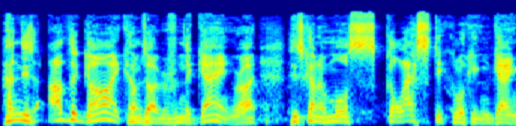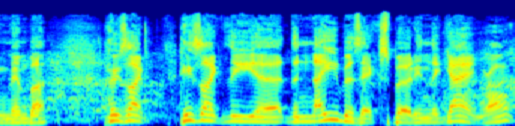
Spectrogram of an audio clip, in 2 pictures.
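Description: Gravelly Australian comedian telling a story. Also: male voice, fairly high pitch, unhurried, bright, forceful tone. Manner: rambling, profane, self-mocking with restarts. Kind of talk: stand-up storytelling.

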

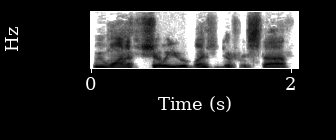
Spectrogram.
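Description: A man co-hosting a football podcast, rambling eagerly through plays and laughing as he goes. He talks at a medium pitch. His audio sounds dull and lo-fi. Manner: excitable, rambling, quick to laugh. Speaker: podcast co-host, football writer. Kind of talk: casual podcast chat.

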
